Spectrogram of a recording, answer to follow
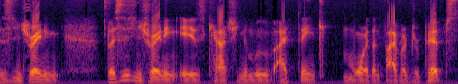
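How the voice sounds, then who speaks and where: Very deep and low in pitch, a man speaks at a fairly quick pace with very wide pitch swings. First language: not English. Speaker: trading educator. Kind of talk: tutorial. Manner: halting; hesitant, many fillers.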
